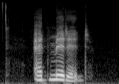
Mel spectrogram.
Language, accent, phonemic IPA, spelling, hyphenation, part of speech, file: English, US, /ədˈmɪtɪd/, admitted, ad‧mit‧ted, verb / adjective, En-us-admitted.ogg
- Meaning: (verb) simple past and past participle of admit; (adjective) having received admittance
